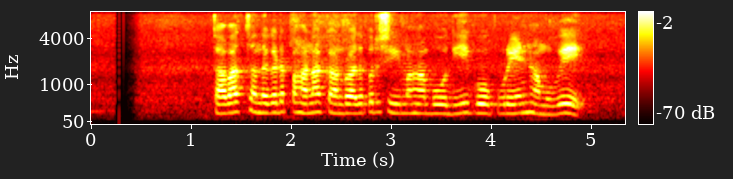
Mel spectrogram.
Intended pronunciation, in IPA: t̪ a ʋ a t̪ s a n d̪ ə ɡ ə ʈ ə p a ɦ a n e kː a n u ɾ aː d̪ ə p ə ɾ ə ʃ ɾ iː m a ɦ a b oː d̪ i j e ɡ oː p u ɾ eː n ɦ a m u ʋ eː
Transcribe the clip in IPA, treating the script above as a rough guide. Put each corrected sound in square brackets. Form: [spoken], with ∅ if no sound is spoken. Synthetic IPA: t̪ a ʋ a t̪ s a n d̪ ə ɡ ə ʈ ə p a ɦ a n [a] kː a n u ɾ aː d̪ ə p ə ɾ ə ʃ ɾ iː m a ɦ a b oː d̪ i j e ɡ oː p u ɾ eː n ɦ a m u ʋ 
